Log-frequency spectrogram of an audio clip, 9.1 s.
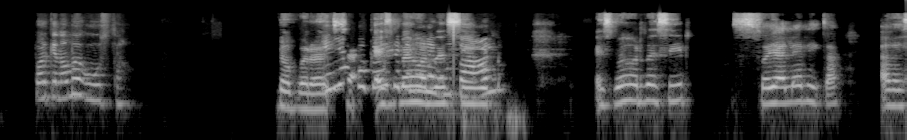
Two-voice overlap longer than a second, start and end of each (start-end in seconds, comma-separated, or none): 3.2-5.1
